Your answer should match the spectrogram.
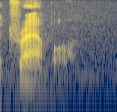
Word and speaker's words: Dramble: The Dramble, yeah. – The Dramble. Could you share with our audience a little bit about your background, education, and experience, and then we'll get into the Dramble.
